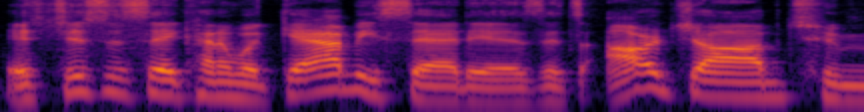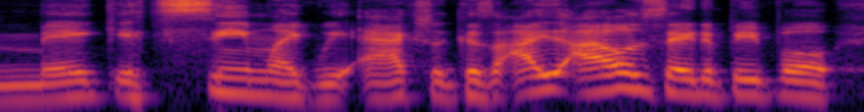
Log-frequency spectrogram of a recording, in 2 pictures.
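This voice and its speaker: Expressive and a little fast, this man's medium-pitched voice has a fairly bright tone and no room sound. As a podcast co-host and voice-over coach in a casual advice chat, he stays informal and encouraging, often acting out brief example quotes and checking in with "you know what I mean."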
